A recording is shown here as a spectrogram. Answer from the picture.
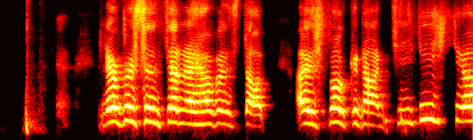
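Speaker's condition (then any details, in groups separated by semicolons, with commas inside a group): Traumatic brain injury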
